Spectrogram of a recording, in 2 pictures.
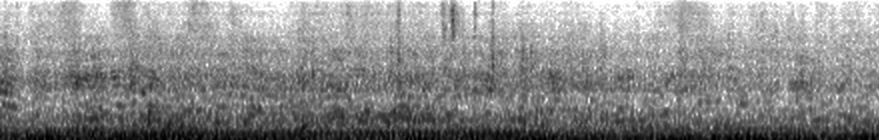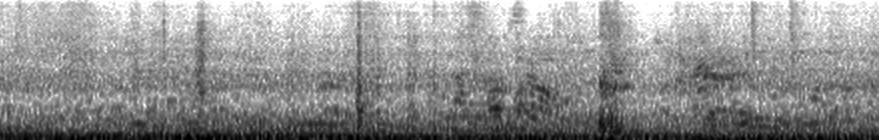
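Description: Busy market crowd ambience: many people talking over one another, over a steady low rumble, with a few light clicks.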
